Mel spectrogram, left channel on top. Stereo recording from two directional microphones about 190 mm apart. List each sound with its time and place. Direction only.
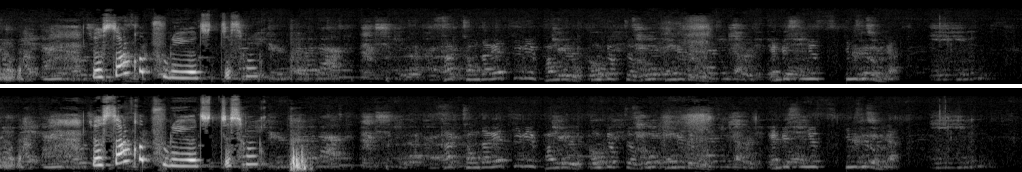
0.2 s speech: 10° right (ahead or behind); by 3.0 s 25° right (ahead or behind)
